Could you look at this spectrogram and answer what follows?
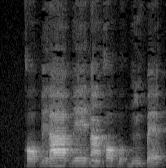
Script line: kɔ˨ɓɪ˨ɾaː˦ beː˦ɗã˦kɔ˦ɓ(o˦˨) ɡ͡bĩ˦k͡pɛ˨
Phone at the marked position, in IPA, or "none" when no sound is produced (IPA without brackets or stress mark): o˨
